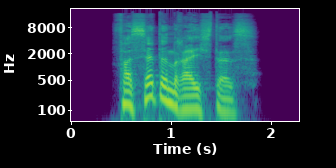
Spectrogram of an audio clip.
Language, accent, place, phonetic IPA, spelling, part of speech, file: German, Germany, Berlin, [faˈsɛtn̩ˌʁaɪ̯çstəs], facettenreichstes, adjective, De-facettenreichstes.ogg
- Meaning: strong/mixed nominative/accusative neuter singular superlative degree of facettenreich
